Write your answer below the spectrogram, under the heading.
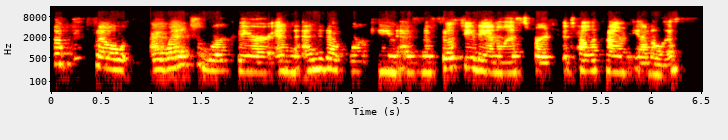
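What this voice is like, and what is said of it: Chicago accent. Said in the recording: “based in Chicago, actually, which you can probably tell from my accent I'm from”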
